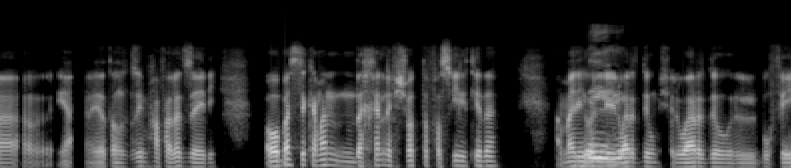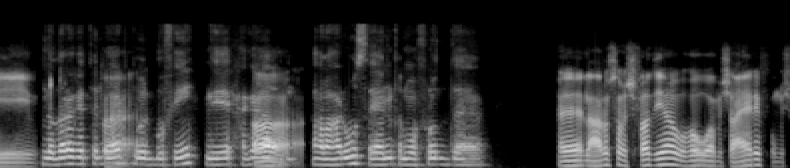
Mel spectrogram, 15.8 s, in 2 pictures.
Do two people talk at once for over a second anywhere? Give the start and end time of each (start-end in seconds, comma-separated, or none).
none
